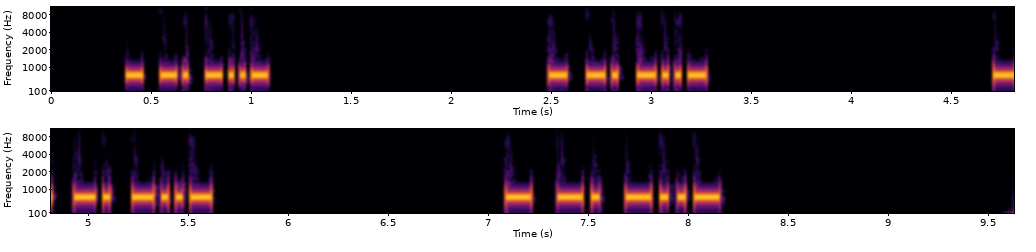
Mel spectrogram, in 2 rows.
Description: Morse code, heard as a keyed tone, about 38 wpm, 700 Hz. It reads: TNX TNX TNX TNX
